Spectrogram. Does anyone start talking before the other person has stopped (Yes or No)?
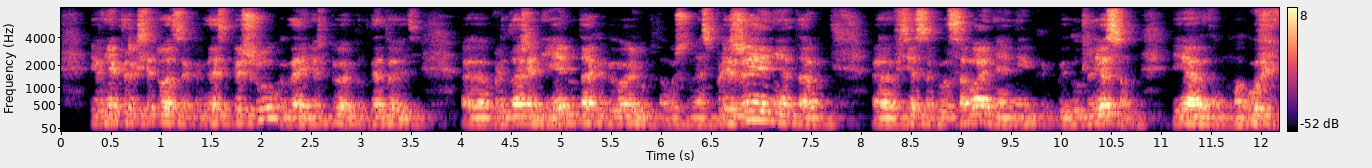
No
